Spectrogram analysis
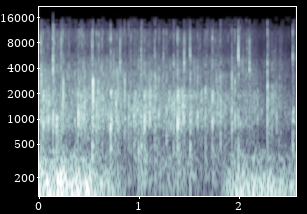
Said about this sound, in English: You can give him a clap. Give God a clap.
